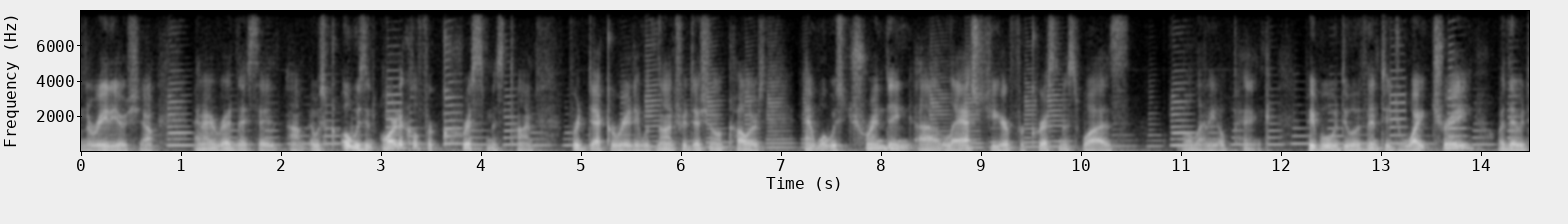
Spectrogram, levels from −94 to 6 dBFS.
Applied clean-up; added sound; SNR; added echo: none; Wind instrument, woodwind instrument; 13 dB; none.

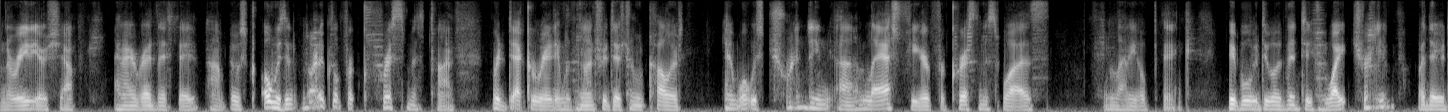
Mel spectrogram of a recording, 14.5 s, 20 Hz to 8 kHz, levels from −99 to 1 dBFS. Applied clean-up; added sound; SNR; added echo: neural diffusion model UNIVERSE++.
